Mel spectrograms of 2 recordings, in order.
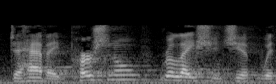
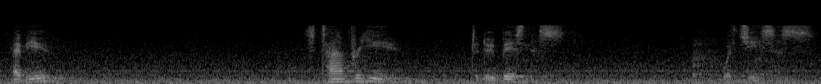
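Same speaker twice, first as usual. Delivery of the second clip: soft, low, solemn appeal; hushed altar call; 7 semitones lower, 13 dB quieter than usual. Real, not acted. Preacher invites listeners to do business with Jesus, hushed appeal. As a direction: lower the voice and invite them gently.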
